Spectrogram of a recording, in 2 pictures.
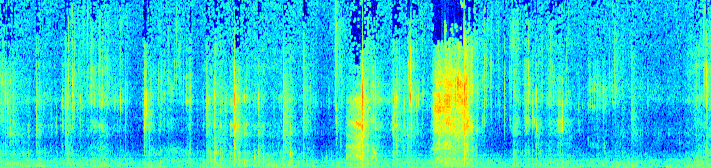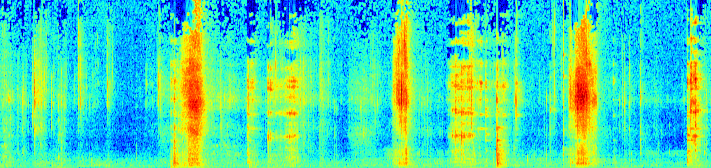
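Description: A person chewing boiled chicken and gnawing the meat off the bone, with wet mouth sounds. Quiet at first, then loud bursts of chewing every few seconds in the second half.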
